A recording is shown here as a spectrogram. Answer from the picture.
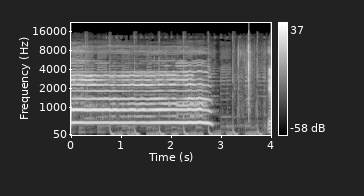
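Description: A man's voice singing one long, held high note as a mock heavenly choir "aaah", with a slight wobble near the end; it cuts off about three seconds in. Soft clicks of the plastic blister packaging being handled follow.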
